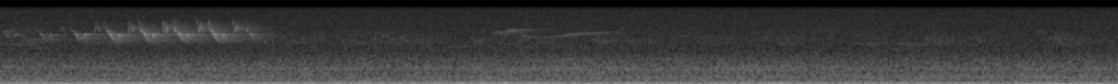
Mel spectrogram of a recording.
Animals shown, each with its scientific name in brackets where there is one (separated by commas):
Eastern Wood-Pewee (Contopus virens), Ovenbird (Seiurus aurocapilla)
